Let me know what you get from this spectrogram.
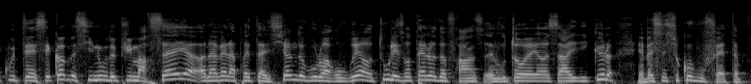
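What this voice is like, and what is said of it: Put-on southern French accent. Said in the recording (French): “l'imitation était de qualité ... l'accent du Sud, je sais bien le prendre”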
